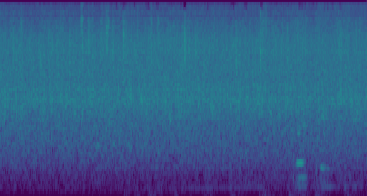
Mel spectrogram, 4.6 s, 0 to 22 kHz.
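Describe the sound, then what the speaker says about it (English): Steady hiss of rainfall in the farming game Farming Simulator 25, an even wash of falling rain that fills the whole stretch, with a couple of faint low tones and a brief soft blip near the end. "Now we have rain."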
